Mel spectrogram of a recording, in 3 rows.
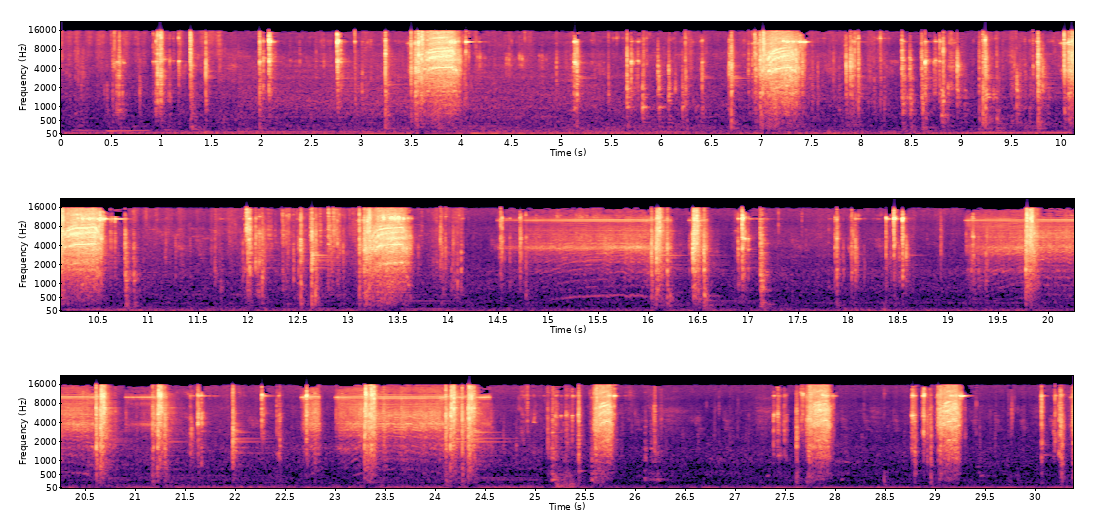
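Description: Hand tools working on a GAZ-66 truck's V8 engine during a spark-plug change: many sharp metallic clicks and clinks. They are broken by several louder half-second bursts of tool noise, four of them about three seconds apart and then longer ones later on.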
